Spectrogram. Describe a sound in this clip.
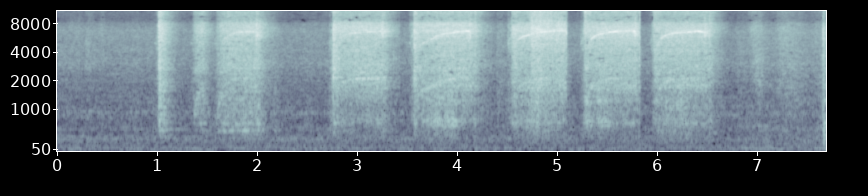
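An impact wrench whirs in short loud bursts.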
